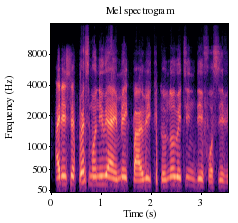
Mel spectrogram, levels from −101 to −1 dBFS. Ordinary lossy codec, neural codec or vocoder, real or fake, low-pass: Opus, 16 kbps; none; real; 14.4 kHz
